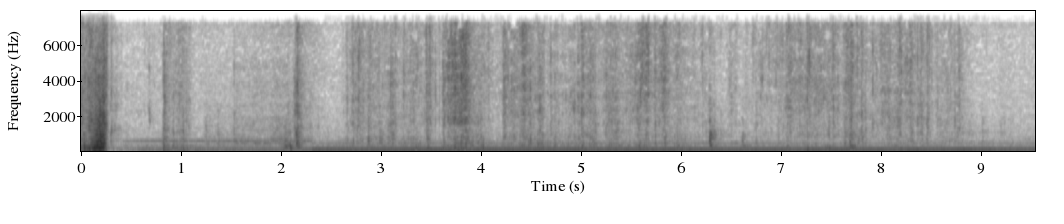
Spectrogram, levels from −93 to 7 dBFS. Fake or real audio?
real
